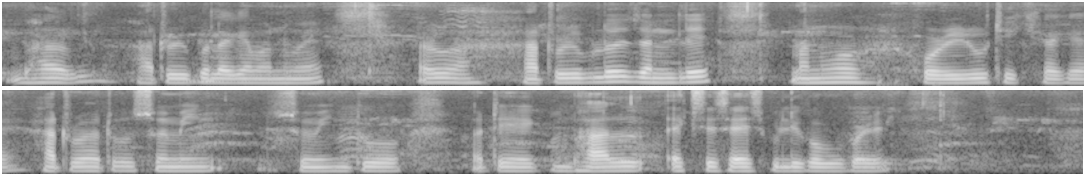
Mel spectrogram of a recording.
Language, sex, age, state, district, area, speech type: Assamese, male, 18-30, Assam, Lakhimpur, rural, spontaneous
